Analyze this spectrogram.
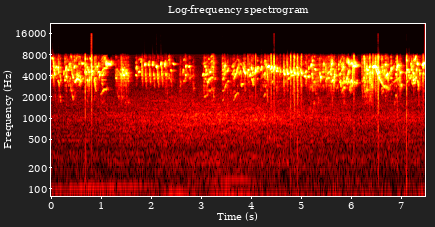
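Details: Young male common linnet singing indoors: lively, continuous twittering with buzzy rattles and thin whistled notes, briefly pausing once or twice, over soft background rumble.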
